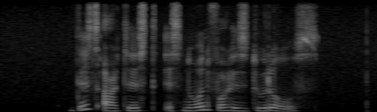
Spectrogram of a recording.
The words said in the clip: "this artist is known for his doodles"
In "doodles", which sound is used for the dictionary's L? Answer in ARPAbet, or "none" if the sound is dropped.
L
